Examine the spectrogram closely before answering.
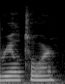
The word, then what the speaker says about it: realtor: being a realtor and note there's two syllables in realtor being a realtor means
